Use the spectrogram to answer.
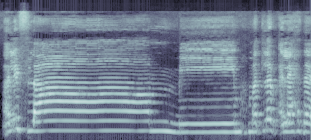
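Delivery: अलिफ लाम मीम, each letter cut apart and drawn out slowly; letters read separately. Shown as a demonstration. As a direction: say अलिफ, लाम, मीम one by one with clear breaks. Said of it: "काट के पढ़ेंगे".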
